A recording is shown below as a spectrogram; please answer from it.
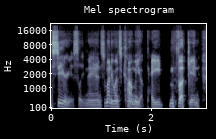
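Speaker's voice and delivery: ordinary talk, nothing marked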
